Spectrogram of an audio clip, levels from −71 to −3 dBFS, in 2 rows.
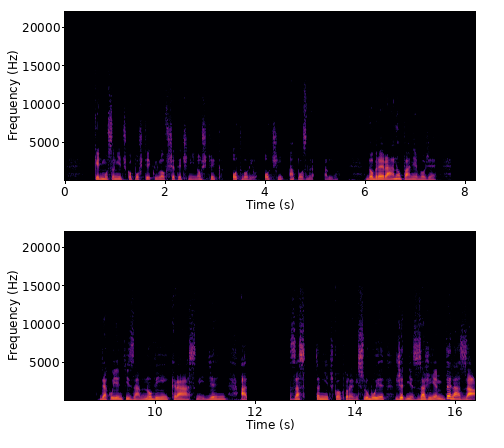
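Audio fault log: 4.96–5.19 s and 12.98–13.22 s, playback stall: the speech cuts out mid-flow for about 0.23 s and then 0.25 s before carrying on. Each gap is most likely the player's output thread being blocked or briefly starved of data, leaving the output silent until it recovered.
5.19–6.73 s and 13.22–14.20 s, time-compressed catch-up: right after each stall the speech is hurried, at 1.15× and then 1.25×, with unchanged pitch. The player is clearing its backlog by cutting out small pieces and cross-fading the joins.
7.71–8.82 s and 11.82–12.70 s, rebuffering stall: the sound drops to silence for about 1.12 s and then 0.88 s, then resumes exactly where it stopped. The player ran out of downloaded audio and waited for more, so nothing is lost but time is added.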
